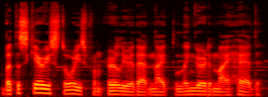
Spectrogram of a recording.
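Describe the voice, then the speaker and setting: A man giving calm, measured, scripted narration of creepy first-person stories. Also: low voice. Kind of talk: scripted horror story narration. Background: faint eerie music.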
